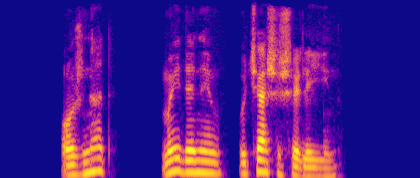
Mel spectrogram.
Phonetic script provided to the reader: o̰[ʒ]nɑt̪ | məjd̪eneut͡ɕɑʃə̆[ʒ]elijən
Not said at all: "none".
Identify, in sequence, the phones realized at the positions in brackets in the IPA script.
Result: ʒ, ʃ

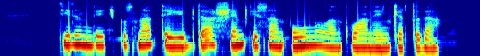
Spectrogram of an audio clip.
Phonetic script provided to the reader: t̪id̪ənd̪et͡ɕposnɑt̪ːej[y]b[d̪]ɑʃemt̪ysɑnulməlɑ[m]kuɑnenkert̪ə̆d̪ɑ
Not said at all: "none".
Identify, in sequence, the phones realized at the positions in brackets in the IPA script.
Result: y, d̪, n

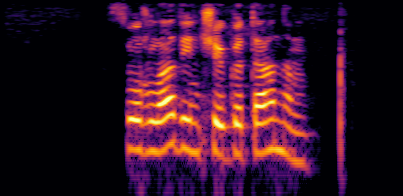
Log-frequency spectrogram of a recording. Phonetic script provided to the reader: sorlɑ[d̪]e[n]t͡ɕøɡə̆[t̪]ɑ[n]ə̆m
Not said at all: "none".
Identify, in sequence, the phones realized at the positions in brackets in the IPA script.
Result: d̪, n, t̪, n

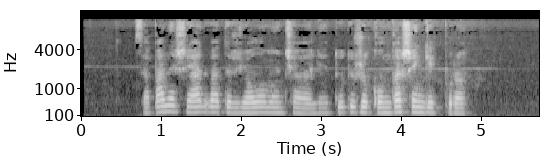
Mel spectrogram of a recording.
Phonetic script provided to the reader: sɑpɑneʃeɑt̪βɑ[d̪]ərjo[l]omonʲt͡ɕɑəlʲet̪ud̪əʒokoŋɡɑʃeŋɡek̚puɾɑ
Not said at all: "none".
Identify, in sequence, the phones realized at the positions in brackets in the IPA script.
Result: t̪, l

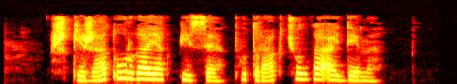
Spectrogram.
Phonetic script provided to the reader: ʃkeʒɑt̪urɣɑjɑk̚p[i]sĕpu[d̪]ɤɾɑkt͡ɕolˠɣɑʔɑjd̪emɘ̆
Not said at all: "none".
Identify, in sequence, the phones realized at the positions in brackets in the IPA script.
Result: i, t̪

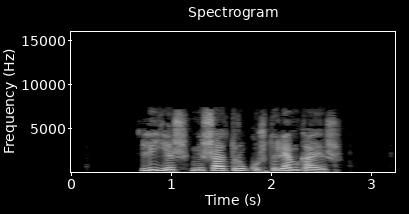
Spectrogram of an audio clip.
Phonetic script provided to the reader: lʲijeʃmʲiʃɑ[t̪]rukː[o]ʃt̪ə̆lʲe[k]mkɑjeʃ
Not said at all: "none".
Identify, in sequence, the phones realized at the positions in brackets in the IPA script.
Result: t̪, u, none

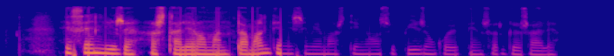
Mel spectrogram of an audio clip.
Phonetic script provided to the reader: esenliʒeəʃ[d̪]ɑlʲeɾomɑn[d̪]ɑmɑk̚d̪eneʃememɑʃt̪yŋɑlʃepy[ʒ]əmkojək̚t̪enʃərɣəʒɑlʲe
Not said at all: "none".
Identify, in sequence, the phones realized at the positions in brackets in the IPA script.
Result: t̪, t̪, ʒ

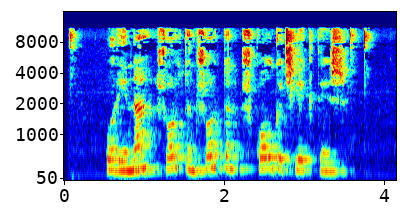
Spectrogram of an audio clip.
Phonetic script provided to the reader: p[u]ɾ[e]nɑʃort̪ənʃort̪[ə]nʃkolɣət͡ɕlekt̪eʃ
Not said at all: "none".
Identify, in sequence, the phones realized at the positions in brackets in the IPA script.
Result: o, e, ə

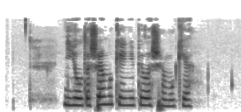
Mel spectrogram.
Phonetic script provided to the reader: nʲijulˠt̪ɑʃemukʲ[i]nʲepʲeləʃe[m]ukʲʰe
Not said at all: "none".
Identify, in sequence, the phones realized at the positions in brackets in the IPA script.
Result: e, m

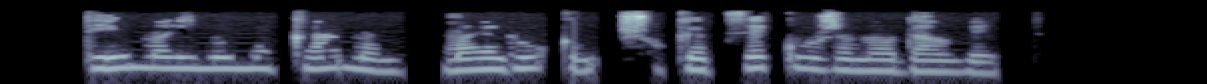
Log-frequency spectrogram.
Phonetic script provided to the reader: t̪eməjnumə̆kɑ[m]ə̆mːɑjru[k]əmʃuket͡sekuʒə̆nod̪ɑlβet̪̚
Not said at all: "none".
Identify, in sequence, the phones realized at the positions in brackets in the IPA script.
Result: m, k

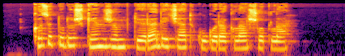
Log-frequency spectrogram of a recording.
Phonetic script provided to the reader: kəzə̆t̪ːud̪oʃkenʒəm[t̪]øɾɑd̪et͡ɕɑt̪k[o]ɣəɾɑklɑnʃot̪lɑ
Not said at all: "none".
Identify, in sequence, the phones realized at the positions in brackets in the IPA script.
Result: t̪, u

